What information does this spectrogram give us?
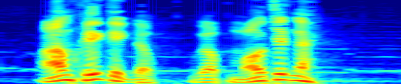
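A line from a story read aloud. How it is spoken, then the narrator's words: Indignant, resentful voice. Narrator (Vietnamese): Vương Vinh với giọng phẫn hận nói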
